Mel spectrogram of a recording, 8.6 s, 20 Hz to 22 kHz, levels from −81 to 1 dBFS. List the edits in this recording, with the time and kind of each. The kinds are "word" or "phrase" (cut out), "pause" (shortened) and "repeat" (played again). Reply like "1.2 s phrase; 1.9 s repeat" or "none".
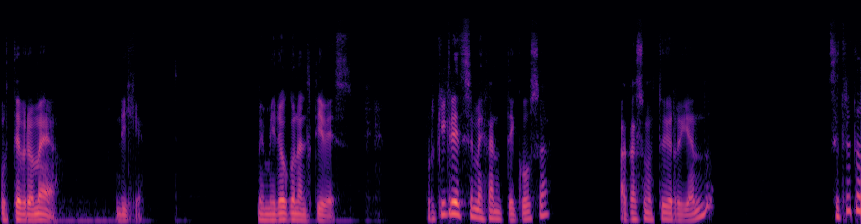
none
